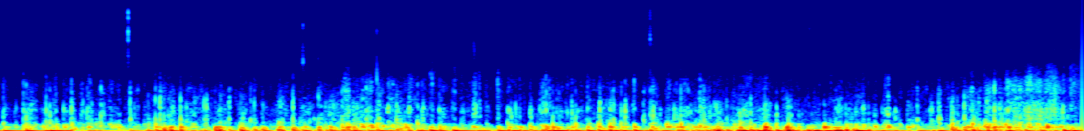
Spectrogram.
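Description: Long decorated acrylic nails on both hands scratch and tap a soft, porous, fist-sized pink foam windscreen on a silver condenser microphone. The result is a dense, muffled, low rumbling stream of rapid scratches and soft thuds, with occasional faint high ticks, getting slightly brighter near the end.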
